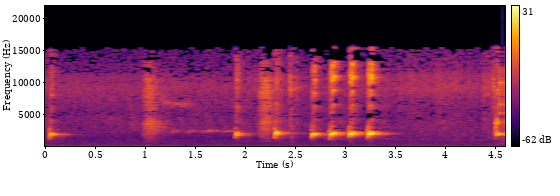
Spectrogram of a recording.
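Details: Yellow-vented bulbul on a lure recording meant to agitate other bulbuls into singing: short bright whistled notes near the same pitch, a quick cluster of five or six in the middle and one more at the end, over low background hiss.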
